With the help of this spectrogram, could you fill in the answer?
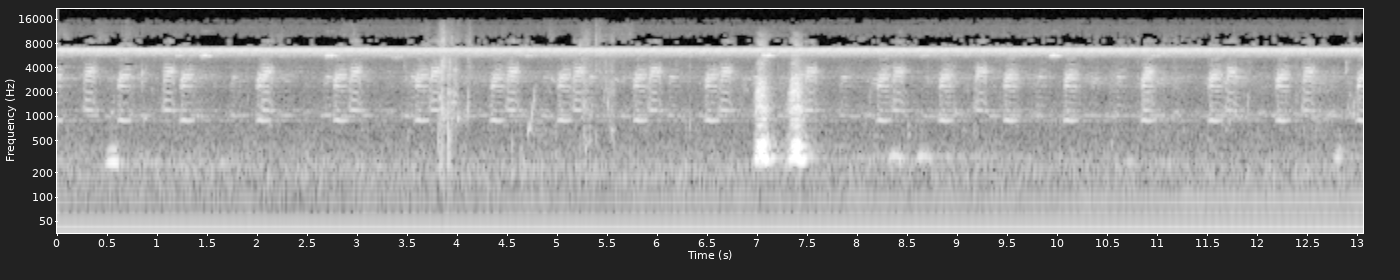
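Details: Night chorus of green tree frogs (Hyla cinerea), SMNWR Headquarters Pond, June 2, 2021, 9:10 pm: rapid honking notes, about three per second, under a continuous high insect tone, with two louder, deeper calls near seven seconds.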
